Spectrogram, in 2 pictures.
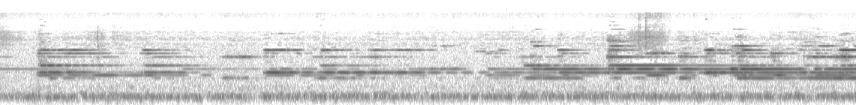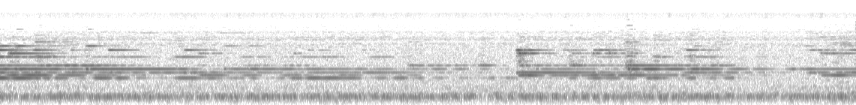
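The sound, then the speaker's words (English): Wind chimes ring continuously over a steady low rush of wind as rain begins, their overlapping metallic tones swelling and fading as gusts change, clear throughout. “Listen to these wind chimes while the wind changes and the rain.”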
